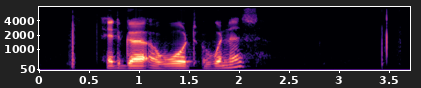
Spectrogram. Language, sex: English, male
